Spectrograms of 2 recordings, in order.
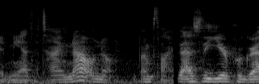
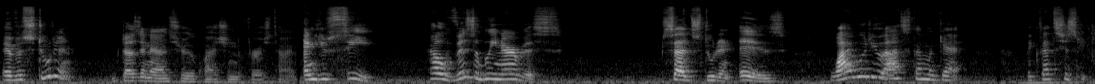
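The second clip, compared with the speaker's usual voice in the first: indignant rant; 8 semitones higher than usual. Real, not acted. Ranting about the teacher.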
